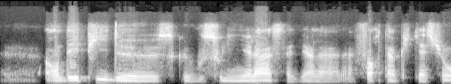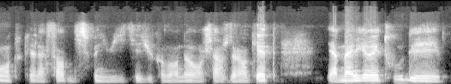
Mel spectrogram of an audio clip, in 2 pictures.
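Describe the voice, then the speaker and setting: A man hosting a podcast interview, speaking in a measured way with fillers as he sums up the case. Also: fairly low pitch, fairly even intonation, a little mellow, lo-fi sound. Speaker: podcast host. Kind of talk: interview questions.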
